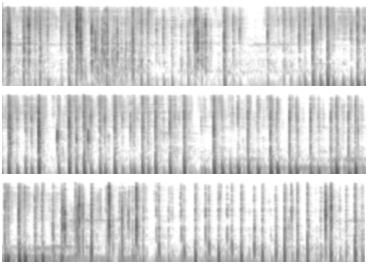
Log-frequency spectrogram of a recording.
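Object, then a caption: Foil-lined paper tea sachet. A small, flat, sealed Twinings tea packet of foil-lined paper, full with a tea bag, is tapped, scratched and crinkled with long acrylic nails. Rapid, sharp clicking taps with bright crinkle mix with a soft, low thump under many of the hits, and the tapping grows denser and heavier after the first few seconds.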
